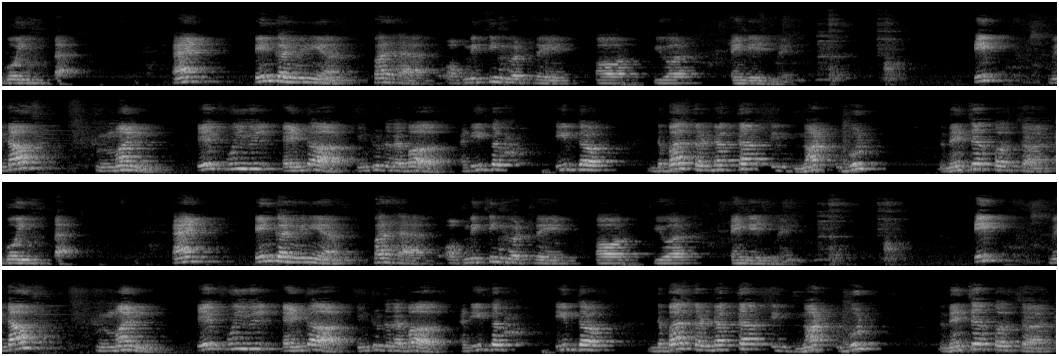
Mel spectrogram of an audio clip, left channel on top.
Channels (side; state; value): both; normal; correlation 0.47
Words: going back. And inconvenience, perhaps, of missing your train or your engagement. If without money, if we will enter into the bus, and if the bus conductor is not good nature person,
